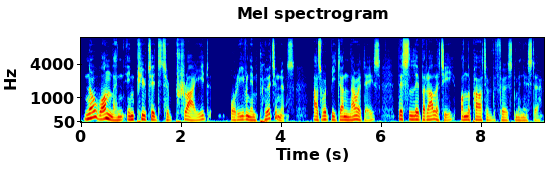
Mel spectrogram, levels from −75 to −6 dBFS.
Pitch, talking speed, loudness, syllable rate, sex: 130 Hz, 150 wpm, -19 LUFS, 5.0 syllables/s, male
